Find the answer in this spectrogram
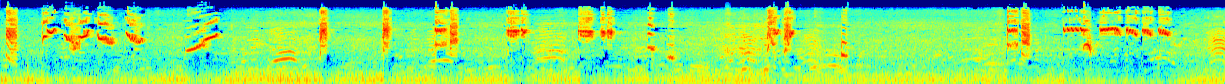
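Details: Oriental magpie-robin song played to provoke a rival magpie-robin into singing: dense run of varied chirps, short upslurred whistles and high buzzy notes, with a low hum underneath.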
